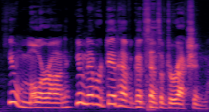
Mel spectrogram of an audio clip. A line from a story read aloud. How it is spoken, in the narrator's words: teased, laughing again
